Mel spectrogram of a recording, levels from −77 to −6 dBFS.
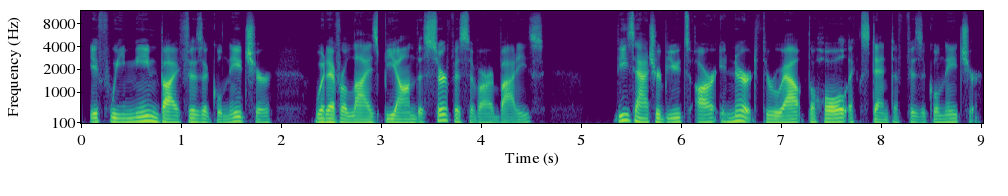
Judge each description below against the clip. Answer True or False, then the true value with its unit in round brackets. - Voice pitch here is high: False (110 Hz)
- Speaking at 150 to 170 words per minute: True (165 wpm)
